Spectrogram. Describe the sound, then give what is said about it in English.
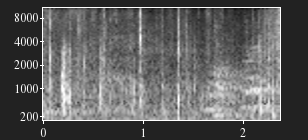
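Bible pages turning to Genesis chapter 11: scattered crisp flicks and papery rustles, irregular and overlapping, as if many people flip through books at once, with a faint murmur beneath. “Let's hear those pages turn. Love to hear the pages turn.”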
